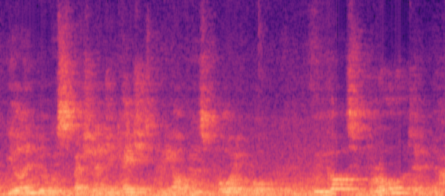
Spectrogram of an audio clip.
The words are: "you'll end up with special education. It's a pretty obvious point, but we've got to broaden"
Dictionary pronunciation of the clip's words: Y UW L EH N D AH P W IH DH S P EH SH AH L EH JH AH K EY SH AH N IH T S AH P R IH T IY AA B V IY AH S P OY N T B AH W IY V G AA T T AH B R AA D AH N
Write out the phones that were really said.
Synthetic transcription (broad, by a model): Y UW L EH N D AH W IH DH S P EH SH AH L EH JH AH K EY SH AH N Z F AH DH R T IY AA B IY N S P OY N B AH W IY V G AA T T AH B R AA D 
